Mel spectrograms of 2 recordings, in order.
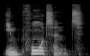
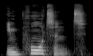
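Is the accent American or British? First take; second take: British; British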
